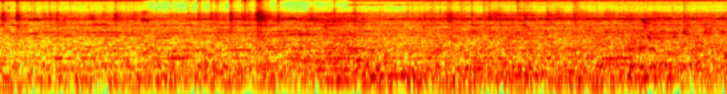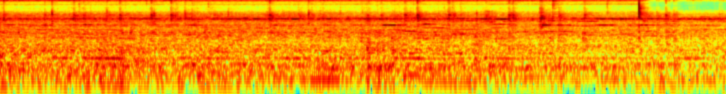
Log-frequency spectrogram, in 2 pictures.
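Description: Steady low rumble of road and engine noise heard from inside a moving road vehicle.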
